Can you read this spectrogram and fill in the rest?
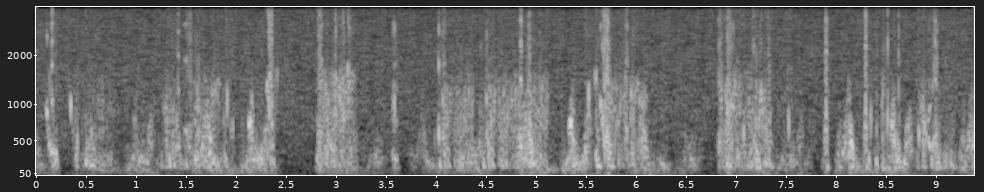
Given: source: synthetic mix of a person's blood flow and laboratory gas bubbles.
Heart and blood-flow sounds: Doppler ultrasound of blood flow; precordium
0.07-0.24 s: bubbles
0.30-0.78 s: bubbles
1.22-1.98 s: bubbles
2.17-2.44 s: bubbles
2.79-3.23 s: bubbles
3.54-3.64 s: bubbles
3.98-4.38 s: bubbles
4.44-5.13 s: bubbles
5.46-6.11 s: bubbles
6.80-7.39 s: bubbles
7.50-7.58 s: bubbles
7.85-7.96 s: bubbles
8.24-8.65 s: bubbles
8.78-9.22 s: bubbles
From the record:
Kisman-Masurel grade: 342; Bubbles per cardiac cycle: rolling drumbeat, 9 or more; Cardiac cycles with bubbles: 100%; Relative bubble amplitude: moderate (0.250 to 0.450); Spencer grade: 3 (all of the cardiac periods contain showers or single bubble signals, but not dominating or overriding the cardiac motion signals); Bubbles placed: only in the low amplitude regions of the cardiac cycle

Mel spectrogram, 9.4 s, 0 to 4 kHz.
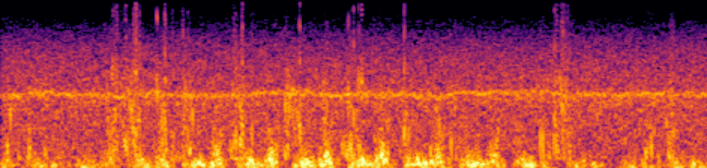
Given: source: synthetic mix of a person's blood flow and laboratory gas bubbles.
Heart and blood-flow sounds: Doppler ultrasound of blood flow; precordium
0.07-0.17 s: bubbles
0.21-0.65 s: bubbles
1.40-1.89 s: bubbles
2.06-2.60 s: bubbles
2.81-2.88 s: bubbles
3.03-3.38 s: bubbles
3.63-4.07 s: bubbles
4.27-4.40 s: bubbles
4.52-4.84 s: bubbles
4.95-5.21 s: bubbles
5.30-5.46 s: bubbles
5.68-5.77 s: bubbles
5.82-5.90 s: bubbles
5.96-6.26 s: bubbles
7.17-7.65 s: bubbles
8.54-8.73 s: bubbles
8.84-9.01 s: bubbles
From the record:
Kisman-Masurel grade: 232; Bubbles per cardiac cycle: several, 3 to 8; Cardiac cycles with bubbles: 50 to 99%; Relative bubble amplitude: moderate (0.250 to 0.450); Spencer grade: 3 (all of the cardiac periods contain showers or single bubble signals, but not dominating or overriding the cardiac motion signals); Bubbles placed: anywhere in the cardiac cycle

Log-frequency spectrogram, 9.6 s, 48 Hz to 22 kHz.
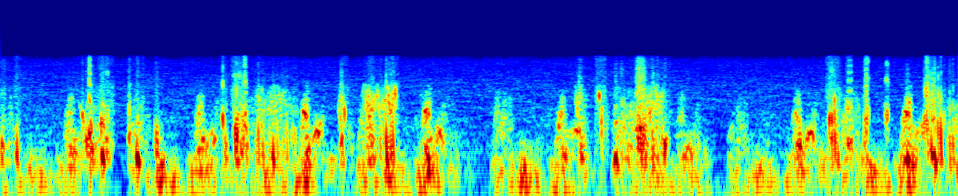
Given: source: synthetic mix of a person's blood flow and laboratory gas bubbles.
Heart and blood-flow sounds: Doppler ultrasound of blood flow; precordium
0.00-0.07 s: bubbles
0.14-0.21 s: bubbles
0.76-1.15 s: bubbles
1.27-1.43 s: bubbles
1.53-1.65 s: bubbles
2.19-2.50 s: bubbles
2.53-2.99 s: bubbles
3.38-3.48 s: bubbles
3.62-3.99 s: bubbles
5.75-5.90 s: bubbles
5.95-6.71 s: bubbles
8.26-8.70 s: bubbles
8.85-8.91 s: bubbles
9.22-9.56 s: bubbles
From the record:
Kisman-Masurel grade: 233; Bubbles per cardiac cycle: several, 3 to 8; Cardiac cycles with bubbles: 50 to 99%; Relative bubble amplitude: loud (0.450 to 0.775); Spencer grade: 3 (all of the cardiac periods contain showers or single bubble signals, but not dominating or overriding the cardiac motion signals); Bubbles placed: only in the low amplitude regions of the cardiac cycle

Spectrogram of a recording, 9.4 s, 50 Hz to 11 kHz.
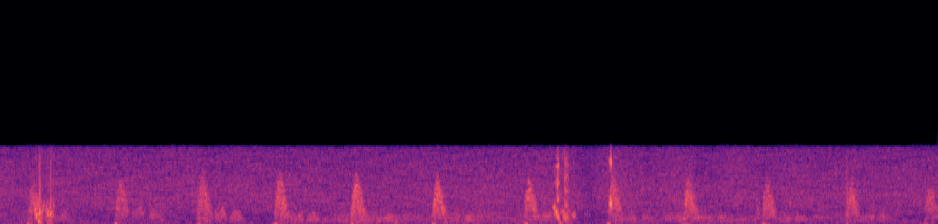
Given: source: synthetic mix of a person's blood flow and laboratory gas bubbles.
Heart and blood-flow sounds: Doppler ultrasound of blood flow; subclavian vein
0.34-0.56 s: bubbles
5.53-5.78 s: bubbles
6.09-6.16 s: bubbles
From the record:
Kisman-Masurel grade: 122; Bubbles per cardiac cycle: 1 to 2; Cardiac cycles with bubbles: 10 to 50%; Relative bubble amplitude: moderate (0.250 to 0.450); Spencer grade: 2 (many but less than half of the cardiac periods contain bubble signals, singularly or in groups); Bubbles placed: anywhere in the cardiac cycle

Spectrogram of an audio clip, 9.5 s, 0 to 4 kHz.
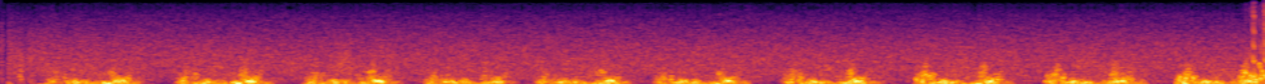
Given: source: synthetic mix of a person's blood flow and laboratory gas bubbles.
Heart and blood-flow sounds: Doppler ultrasound of blood flow; precordium
9.31-9.50 s: bubbles
From the record:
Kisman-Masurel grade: 112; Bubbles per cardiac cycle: 1 to 2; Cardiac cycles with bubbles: 1 to 10%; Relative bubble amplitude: moderate (0.250 to 0.450); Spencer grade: 1 (occasional bubble signal discernible with the cardiac motion signal, with majority of cardiac periods free of bubbles); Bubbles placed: anywhere in the cardiac cycle

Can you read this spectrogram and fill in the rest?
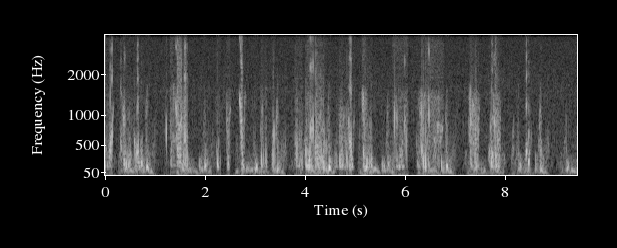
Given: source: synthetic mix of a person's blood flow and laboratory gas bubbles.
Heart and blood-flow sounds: Doppler ultrasound of blood flow; precordium
0.00-0.18 s: bubbles
0.30-0.79 s: bubbles
1.19-1.26 s: bubbles
1.30-1.69 s: bubbles
2.21-2.31 s: bubbles
2.42-2.52 s: bubbles
2.67-2.83 s: bubbles
3.10-3.26 s: bubbles
3.33-3.44 s: bubbles
3.79-4.46 s: bubbles
4.59-5.00 s: bubbles
5.12-5.37 s: bubbles
5.75-6.07 s: bubbles
6.22-6.78 s: bubbles
7.26-7.50 s: bubbles
7.67-7.92 s: bubbles
8.39-8.53 s: bubbles
8.69-8.75 s: bubbles
From the record:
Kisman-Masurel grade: 233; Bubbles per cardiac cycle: several, 3 to 8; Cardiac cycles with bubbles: 50 to 99%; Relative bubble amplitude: loud (0.450 to 0.775); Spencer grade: 3 (all of the cardiac periods contain showers or single bubble signals, but not dominating or overriding the cardiac motion signals); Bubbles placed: only in the low amplitude regions of the cardiac cycle

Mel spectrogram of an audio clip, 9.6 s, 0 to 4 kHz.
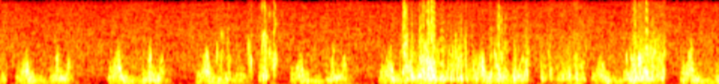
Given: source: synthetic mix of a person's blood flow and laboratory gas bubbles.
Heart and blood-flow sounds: Doppler ultrasound of blood flow; precordium
2.86-3.07 s: bubbles
3.27-3.38 s: bubbles
3.42-3.69 s: bubbles
5.32-6.38 s: bubbles
6.49-7.06 s: bubbles
7.19-7.82 s: bubbles
8.29-8.88 s: bubbles
From the record:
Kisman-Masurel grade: 223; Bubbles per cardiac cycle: several, 3 to 8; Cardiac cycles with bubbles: 10 to 50%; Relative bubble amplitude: loud (0.450 to 0.775); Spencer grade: 2 (many but less than half of the cardiac periods contain bubble signals, singularly or in groups); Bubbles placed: only in the low amplitude regions of the cardiac cycle

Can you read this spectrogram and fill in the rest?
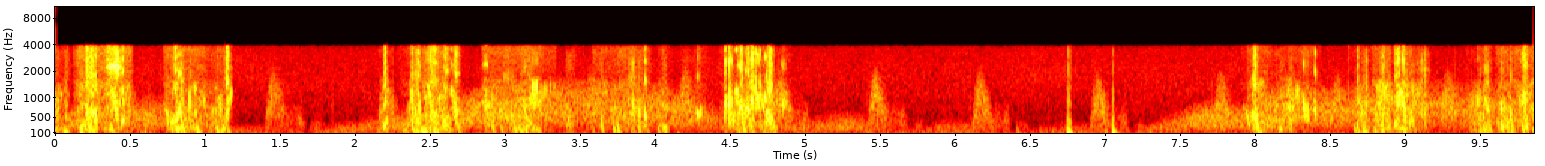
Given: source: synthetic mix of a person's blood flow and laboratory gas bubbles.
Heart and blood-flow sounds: Doppler ultrasound of blood flow; subclavian vein
0.00-0.52 s: bubbles
0.71-1.19 s: bubbles
2.15-2.25 s: bubbles
2.29-2.74 s: bubbles
2.83-3.33 s: bubbles
3.40-3.48 s: bubbles
3.58-4.11 s: bubbles
4.25-4.34 s: bubbles
4.42-4.91 s: bubbles
7.91-8.44 s: bubbles
8.62-9.19 s: bubbles
9.41-9.86 s: bubbles
From the record:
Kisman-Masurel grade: 333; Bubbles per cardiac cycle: rolling drumbeat, 9 or more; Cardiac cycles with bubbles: 50 to 99%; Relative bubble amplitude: loud (0.450 to 0.775); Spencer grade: 3 (all of the cardiac periods contain showers or single bubble signals, but not dominating or overriding the cardiac motion signals); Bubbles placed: anywhere in the cardiac cycle

